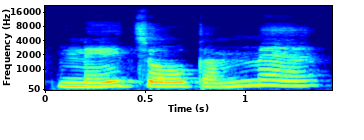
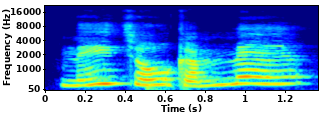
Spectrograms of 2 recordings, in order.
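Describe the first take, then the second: First: The whole phrase is at normal pitch. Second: The whole phrase is at higher pitch. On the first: A plain question. "instead of saying" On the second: The speaker is surprised. "I will make my whole voice become higher"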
